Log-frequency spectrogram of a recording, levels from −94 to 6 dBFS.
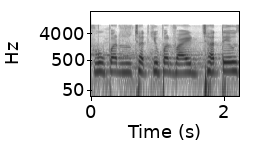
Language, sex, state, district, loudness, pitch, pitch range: Hindi, female, Jharkhand, Sahebganj, -18 LUFS, 205 Hz, 200-215 Hz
